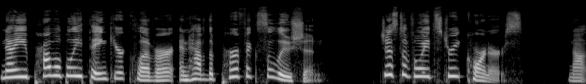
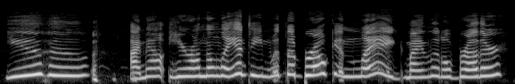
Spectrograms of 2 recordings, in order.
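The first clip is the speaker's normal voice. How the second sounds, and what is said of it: Old aunt voice calling in distress. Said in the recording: “That was a great impression ... I'm thinking of some Aunt Edna or something ... Waving your little handkerchief.”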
